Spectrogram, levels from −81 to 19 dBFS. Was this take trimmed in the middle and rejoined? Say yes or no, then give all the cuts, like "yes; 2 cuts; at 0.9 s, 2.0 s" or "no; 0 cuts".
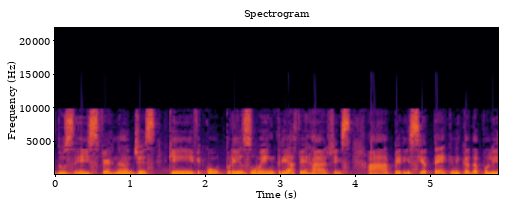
no; 0 cuts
